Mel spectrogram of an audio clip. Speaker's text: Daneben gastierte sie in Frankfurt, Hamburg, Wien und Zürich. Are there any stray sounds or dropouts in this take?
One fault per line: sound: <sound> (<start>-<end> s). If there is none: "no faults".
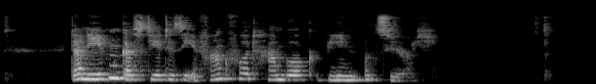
no faults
